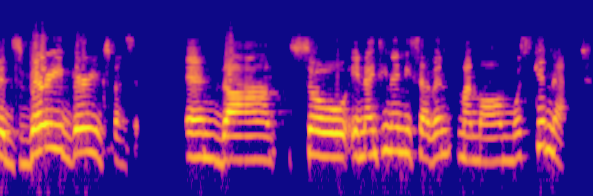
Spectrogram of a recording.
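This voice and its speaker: With a Spanish accent, a woman of fairly high pitch and dark, mellow tone speaks at a moderate pace with ordinary pitch variation. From Colombia, Cali. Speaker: sports journalist and commentator. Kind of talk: interview conversation.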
